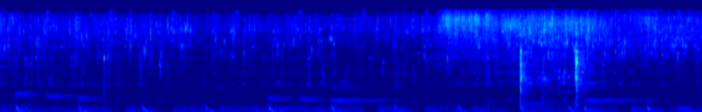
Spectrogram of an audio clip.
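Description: Onion and chilies frying in coconut oil for a shark meat curry: a steady sizzle with stirring scrapes and occasional small pops close up, and no talking.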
